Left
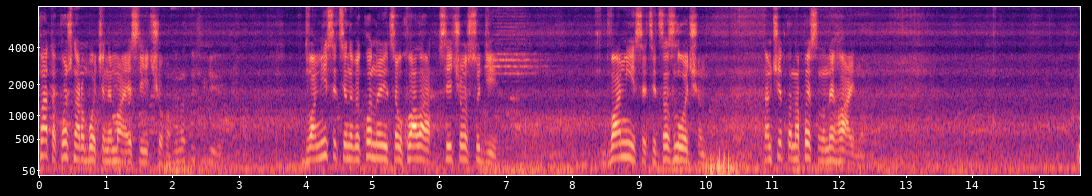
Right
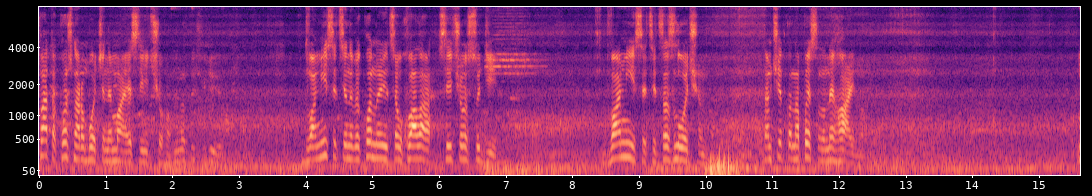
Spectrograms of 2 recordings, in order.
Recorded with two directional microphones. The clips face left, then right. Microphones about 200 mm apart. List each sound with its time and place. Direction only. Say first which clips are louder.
0.0 s speech: left 3 dB; 30° left (ahead or behind)
4.0 s speech: left 3 dB; 20° left (ahead or behind)
8.5 s speech: left 3 dB; 25° left (ahead or behind)
15.6 s a sound: left 4 dB; 15° left (ahead or behind)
